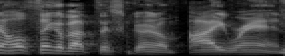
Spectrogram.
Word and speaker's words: Iran: In the game against Iran. Yeah. – Right. Saying it right? I'm not one insulting nobody. Iran? – Iran, that's Iran. Correct.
